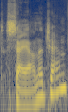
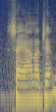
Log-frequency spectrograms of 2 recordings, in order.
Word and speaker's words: Cyanogen: I'm not sure how you pronounce it, but I'll pronounce it Cyanogen.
